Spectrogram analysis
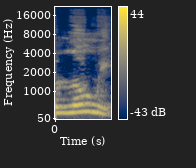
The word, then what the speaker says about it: Lummi: Washington, D.C., with this tribe called the Lumi tribe. It's spelled Lummi.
